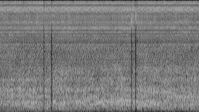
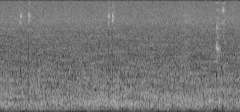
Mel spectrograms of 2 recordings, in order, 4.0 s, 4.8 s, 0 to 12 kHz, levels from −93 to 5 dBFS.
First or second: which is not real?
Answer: first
